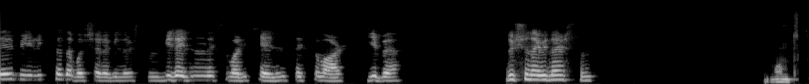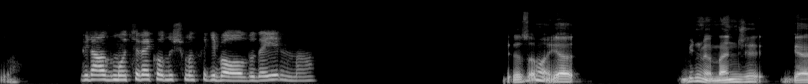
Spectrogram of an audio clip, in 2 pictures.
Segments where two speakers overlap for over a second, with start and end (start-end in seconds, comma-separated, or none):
none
